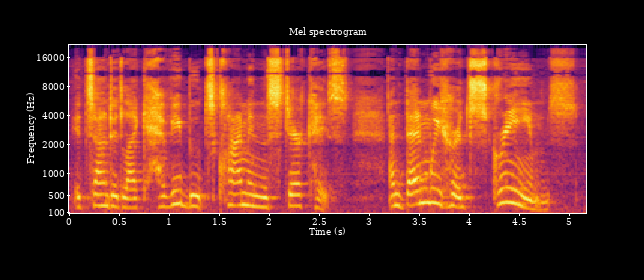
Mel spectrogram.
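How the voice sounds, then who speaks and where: A woman's voice: sits high, slow pace, a little mellow. A woman voicing a frightened, earnest young girl in a video game, childlike and confiding. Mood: sad, scared. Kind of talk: video game character dialogue.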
